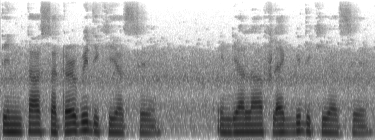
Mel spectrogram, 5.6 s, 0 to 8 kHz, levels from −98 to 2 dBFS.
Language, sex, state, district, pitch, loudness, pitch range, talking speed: Nagamese, male, Nagaland, Dimapur, 115 Hz, -17 LUFS, 110-120 Hz, 115 wpm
